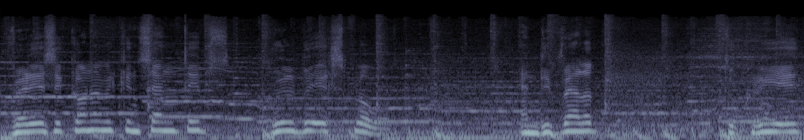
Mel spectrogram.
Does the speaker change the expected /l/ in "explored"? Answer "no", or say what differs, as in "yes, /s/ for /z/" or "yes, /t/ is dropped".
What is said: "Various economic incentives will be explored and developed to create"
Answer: no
